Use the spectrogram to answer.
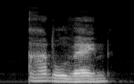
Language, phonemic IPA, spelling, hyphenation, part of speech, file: Dutch, /ˈaː.dəlˌʋɛi̯n/, Adelwijn, Adel‧wijn, proper noun, Nl-Adelwijn.ogg
- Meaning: 1. a male given name, equivalent to English Alwin 2. a female given name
